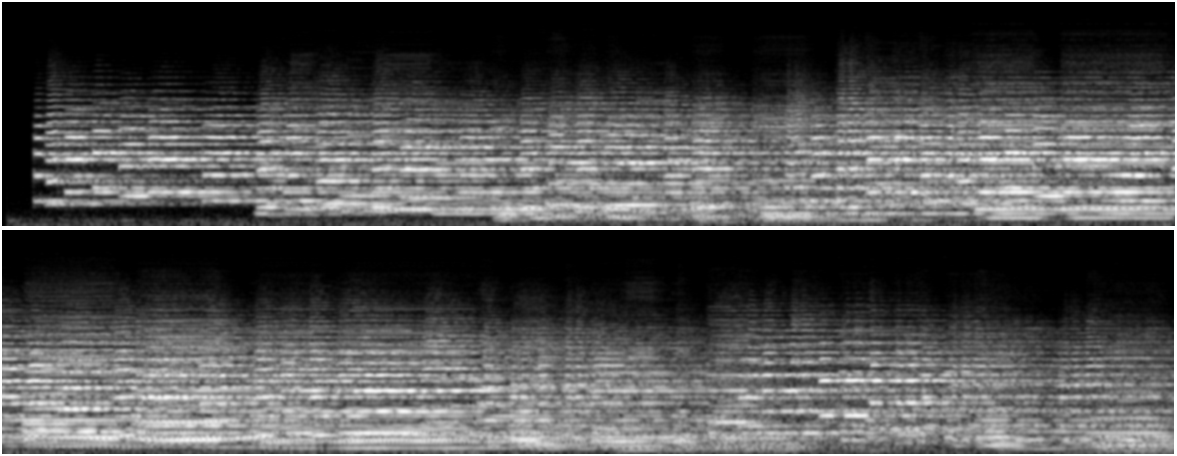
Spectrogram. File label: Sonatina Organ; Petrich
